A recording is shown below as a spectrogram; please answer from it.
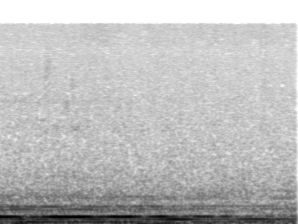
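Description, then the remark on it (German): A steady, low rumble of road traffic drones on without a break, a deep engine hum that rises and falls slightly in loudness, with no voices present. “Da ist der Verkehr.”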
